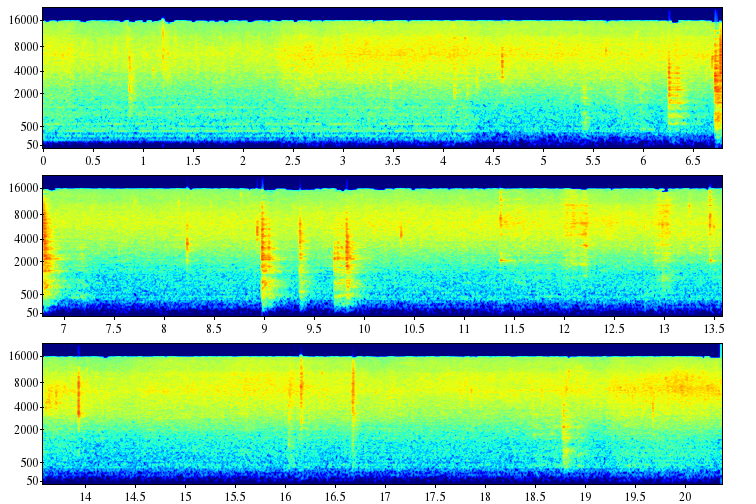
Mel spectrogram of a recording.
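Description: Tuna patties frying in hot grease in a cast iron skillet, a steady sizzle throughout. A fork clinks sharply against the skillet a few times, loudest about seven and ten seconds in. A faint steady hum stops about four seconds in.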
